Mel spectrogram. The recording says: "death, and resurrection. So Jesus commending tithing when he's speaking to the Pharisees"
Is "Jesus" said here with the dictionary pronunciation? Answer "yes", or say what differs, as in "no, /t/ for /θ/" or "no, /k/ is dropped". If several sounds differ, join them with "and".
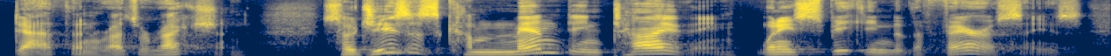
yes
